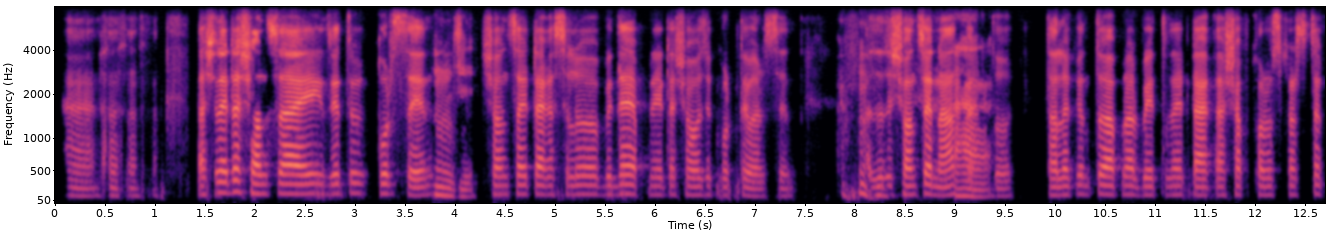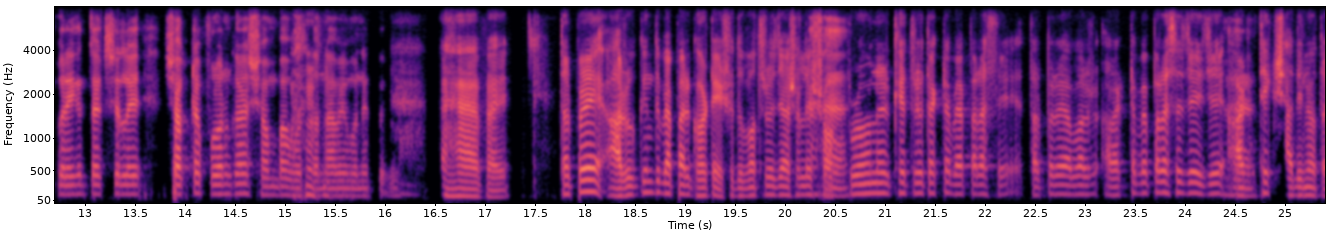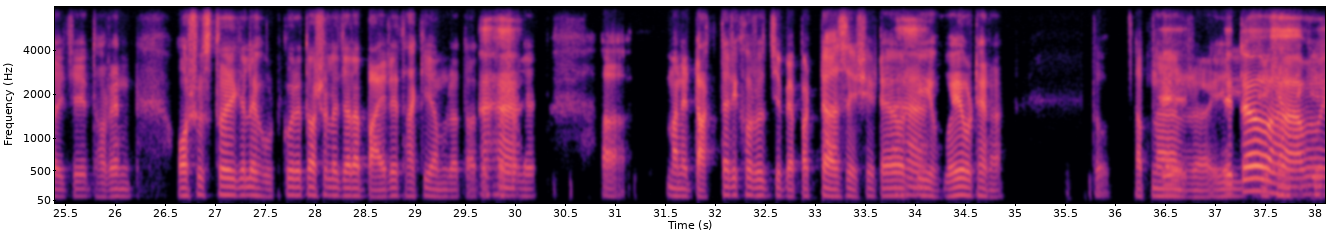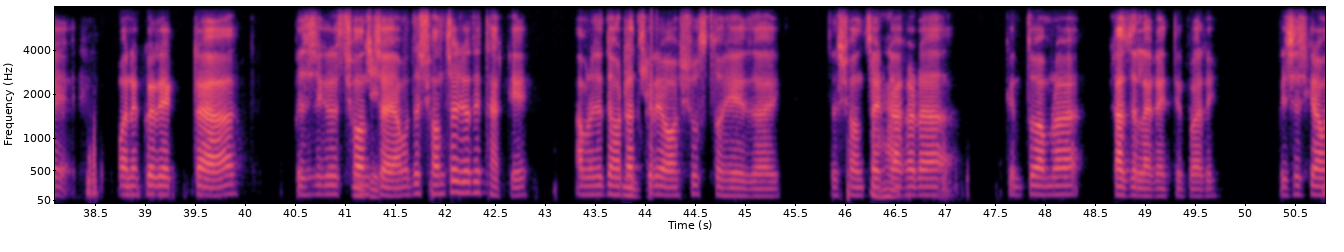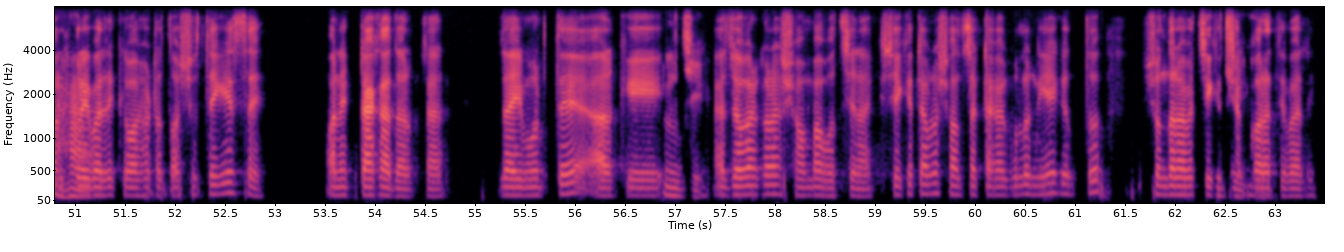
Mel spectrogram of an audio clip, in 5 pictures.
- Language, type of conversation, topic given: Bengali, unstructured, ছোট ছোট সঞ্চয় কীভাবে বড় সুখ এনে দিতে পারে?
- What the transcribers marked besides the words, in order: static; distorted speech; chuckle; other background noise; tapping; chuckle; chuckle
